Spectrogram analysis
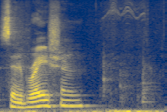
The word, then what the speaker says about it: celebration: Alors, faites bien l'accent tonique ici aussi. Hein? Celebration. Yep, celebration. Period.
